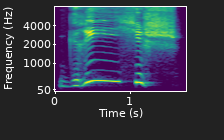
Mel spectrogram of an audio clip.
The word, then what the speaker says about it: griechisch: Et maintenant, on va combiner le hi du chat qui souffle au ch qui s'écrit SCH, comme notre ch à nous, dans chien ou dans champagne par exemple. Vous êtes prêts? On va essayer de prononcer le mot griechisch.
